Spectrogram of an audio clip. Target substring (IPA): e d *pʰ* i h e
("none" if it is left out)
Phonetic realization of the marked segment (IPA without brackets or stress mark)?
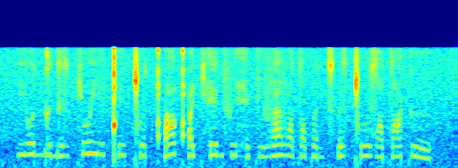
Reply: f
